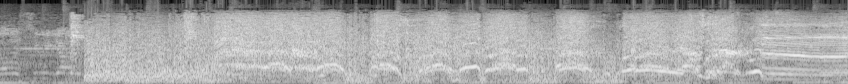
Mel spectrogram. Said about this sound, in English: Moving on, I've got two guys going on a roller coaster, and one of them screams for his mommy.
